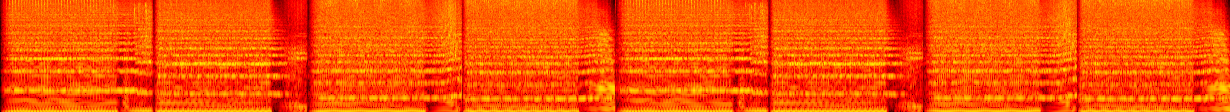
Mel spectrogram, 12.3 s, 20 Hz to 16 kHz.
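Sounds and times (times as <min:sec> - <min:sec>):
hyperpop melody in G sharp minor: 0:00.0 - 0:12.2.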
